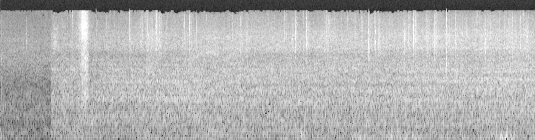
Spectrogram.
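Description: Street traffic noise with wind buffeting the microphone. It starts abruptly about a second in, and the wind gusts get heavier near the end.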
